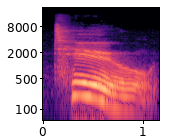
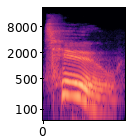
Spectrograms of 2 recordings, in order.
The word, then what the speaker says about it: too: E no segundo caso, a pronúncia é to, tá? Então percebam que o som, ele é um pouco assoprado, tá? Então, to, tá? Então, é o mesmo som do número 2.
